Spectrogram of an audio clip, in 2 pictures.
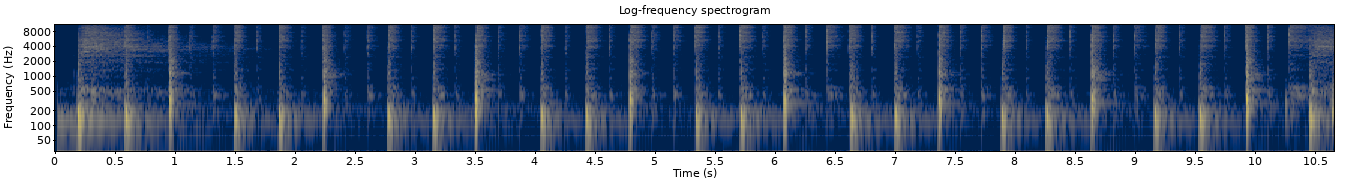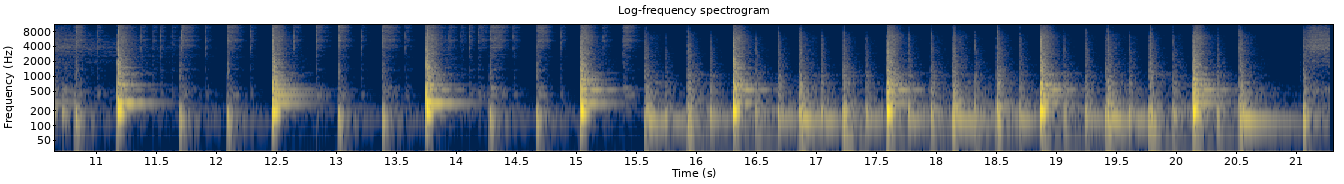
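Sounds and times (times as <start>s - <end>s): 
snare drum: 0.2s - 21.2s.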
